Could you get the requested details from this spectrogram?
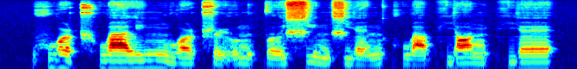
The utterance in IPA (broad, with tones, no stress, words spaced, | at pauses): xwɔ˥˩ʈ͡ʂʰwä˥li˥ŋn̪wɔ˧˥ ʈ͡ʂɻ̩˨˩ʊ˥˩ŋ t̪ɤ˧˥ɕi˥˩n ɕjɛ˧˥nkʰwä˧˥pʰjɑ˥ŋ pʰjɛ˥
